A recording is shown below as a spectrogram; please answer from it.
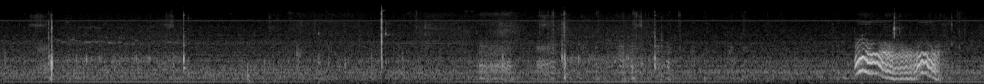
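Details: Six-day-old orphan puppies, four of them together at a vet after their mother died: mostly quiet with soft rustles and a steady hum, then one short, high, wavering whining cry near the end.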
